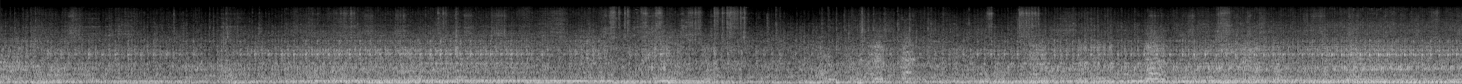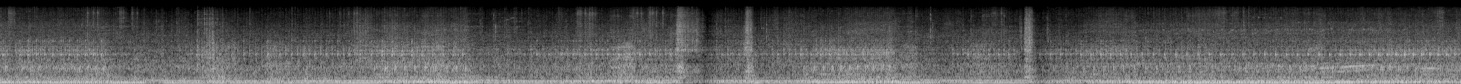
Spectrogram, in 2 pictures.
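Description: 1985 Mahindra jeep's engine running, its revs rising and falling several times as the gear and four-wheel-drive levers are worked, with a few short sharp knocks.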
